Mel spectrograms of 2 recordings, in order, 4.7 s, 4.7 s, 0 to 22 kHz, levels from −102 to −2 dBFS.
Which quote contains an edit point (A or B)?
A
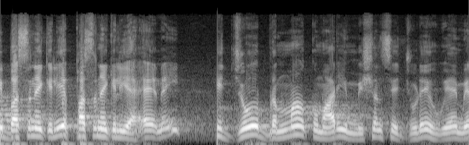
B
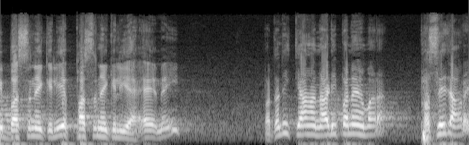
A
